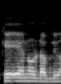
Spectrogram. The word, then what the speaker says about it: know: বা আমি এই যে বললাম যে KNOW, আমরা উচ্চারণ করি ন, কিন্তু লিখতে কে আমরা সাথে লিখি।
